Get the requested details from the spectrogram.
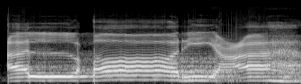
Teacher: আল ক্বারিআহ আল ক্বারিআহ, আইন হরফকে হলকের মধ্যখান থেকে উচ্চারণ করব।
